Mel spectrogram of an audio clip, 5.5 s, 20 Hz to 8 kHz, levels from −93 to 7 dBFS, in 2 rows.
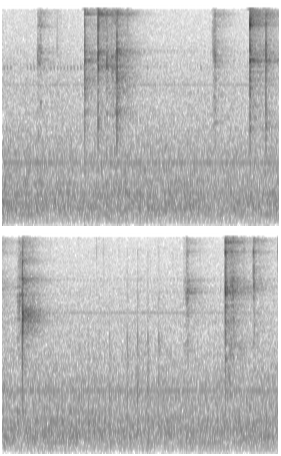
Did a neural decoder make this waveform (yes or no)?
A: no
